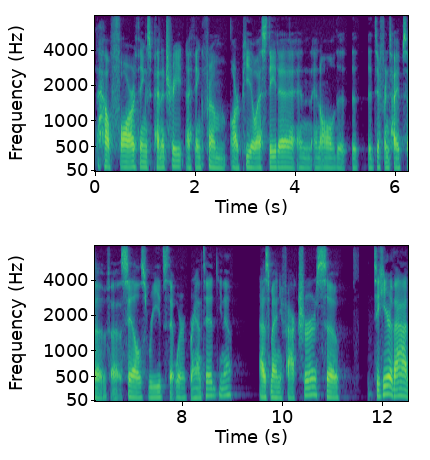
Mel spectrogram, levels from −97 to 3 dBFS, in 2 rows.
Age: 30-49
